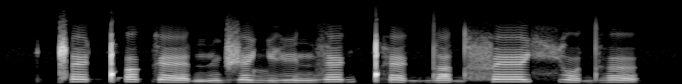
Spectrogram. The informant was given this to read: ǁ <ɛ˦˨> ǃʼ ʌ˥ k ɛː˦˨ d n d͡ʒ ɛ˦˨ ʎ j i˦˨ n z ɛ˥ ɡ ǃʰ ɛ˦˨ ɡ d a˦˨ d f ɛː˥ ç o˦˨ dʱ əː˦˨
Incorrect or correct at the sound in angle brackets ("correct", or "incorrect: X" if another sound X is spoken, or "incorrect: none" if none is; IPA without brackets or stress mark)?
incorrect: ɛ˥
